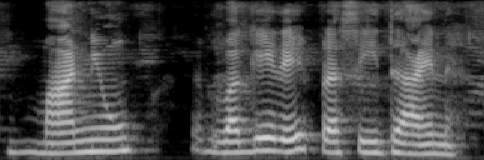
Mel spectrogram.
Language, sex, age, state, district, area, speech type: Sindhi, female, 30-45, Gujarat, Junagadh, rural, spontaneous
